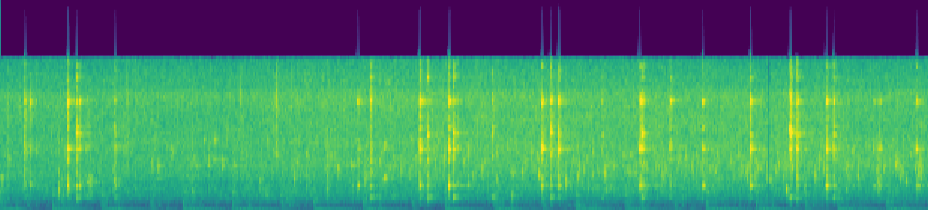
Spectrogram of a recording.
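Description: Ginger-garlic paste sizzling and crackling in hot desi ghee on a large iron tawa while it is sautéed with a spatula, with sharp pops scattered all through.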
